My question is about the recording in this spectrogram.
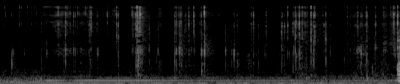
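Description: Foil wrapper of a Pokémon Darkness Ablaze booster pack being torn open and crinkled by hand: a run of small crackles, with one louder crackle about a second and a half in. The pack tears open easily.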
